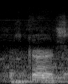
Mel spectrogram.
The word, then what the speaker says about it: Scourge: Scourge, there. Sorry, is that Scrooge or Scourge, or how can I pronounce it right?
